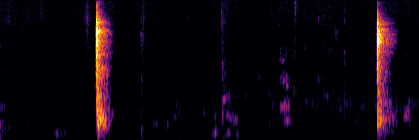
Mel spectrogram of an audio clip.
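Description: Two darts striking a bristle dartboard, two short sharp hits about three seconds apart.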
